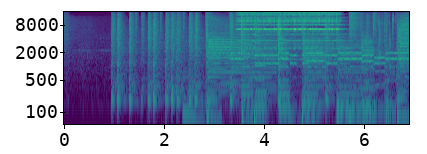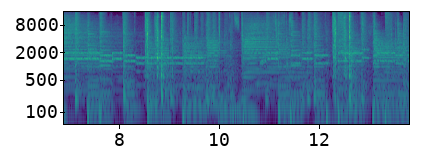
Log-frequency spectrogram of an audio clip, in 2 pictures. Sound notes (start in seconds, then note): 1.0 bell blaring; 1.0 lively music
